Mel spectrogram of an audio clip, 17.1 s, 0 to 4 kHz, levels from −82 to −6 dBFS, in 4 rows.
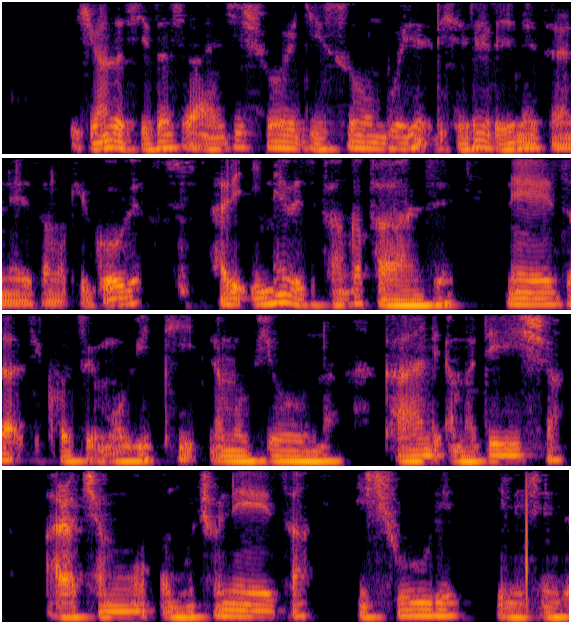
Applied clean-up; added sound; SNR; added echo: none; none; none; none.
